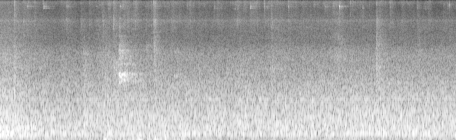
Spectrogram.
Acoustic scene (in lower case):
subway station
